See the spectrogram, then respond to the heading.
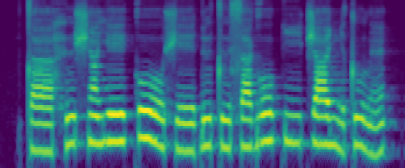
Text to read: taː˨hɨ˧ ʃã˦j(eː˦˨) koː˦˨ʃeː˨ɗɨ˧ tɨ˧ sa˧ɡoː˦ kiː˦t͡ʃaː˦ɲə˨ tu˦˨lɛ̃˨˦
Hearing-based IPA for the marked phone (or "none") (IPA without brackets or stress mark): eː˦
